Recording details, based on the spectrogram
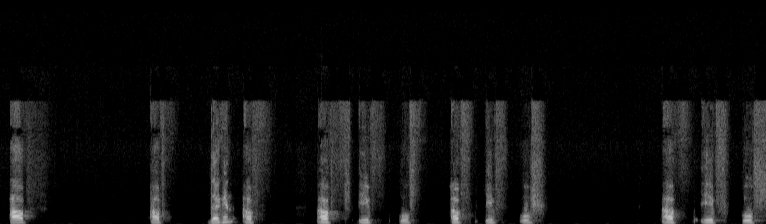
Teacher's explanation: সামনের উপরের দুটো দাঁতের আগা নিচের ঠোটের ভিজ অংশ লাগবে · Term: ফায়ের মাখরাজ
